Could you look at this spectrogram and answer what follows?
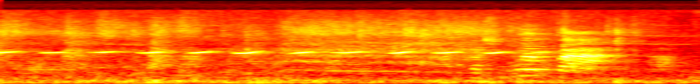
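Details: Canary of the kenari fighter style: evenly spaced whistled notes at a steady pitch, ending in a louder, fuller phrase.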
